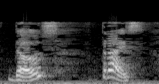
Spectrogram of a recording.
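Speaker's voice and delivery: ordinary delivery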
